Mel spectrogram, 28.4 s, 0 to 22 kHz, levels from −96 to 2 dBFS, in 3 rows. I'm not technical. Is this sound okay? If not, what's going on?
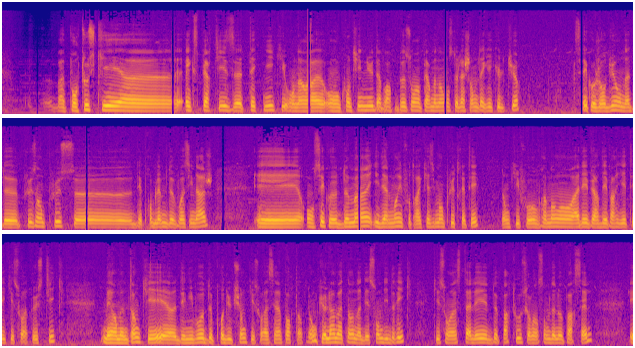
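No. There is a gap at a join of encoded pieces: the audio was saved in separate chunks and joined with each chunk's built-in silence left in. You hear brief holes of 28 ms at 0.51 s, then 43 ms at 2.54, 4.58, 6.62, 8.67, 10.71, 12.75 and 14.80 s, regularly every two seconds. Unlike a dropout, nothing is lost; the sound resumes exactly where it stopped.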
